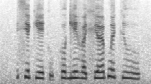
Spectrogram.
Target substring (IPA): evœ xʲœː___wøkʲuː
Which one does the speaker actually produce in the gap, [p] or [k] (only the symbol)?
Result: p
